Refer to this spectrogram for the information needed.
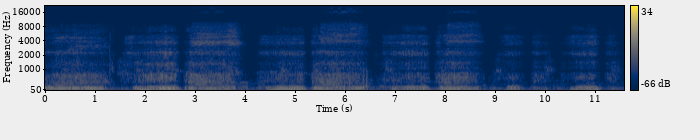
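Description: Rhythmic low rumbling snores with each breath, about 24 a minute, some uneven: snoring.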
